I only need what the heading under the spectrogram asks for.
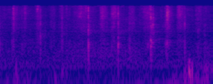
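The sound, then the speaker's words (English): A deck of cards being shuffled, a quick run of crisp, papery flicks and riffles, continuing steadily for a few seconds with no voices. “Shuffling it up again.”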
